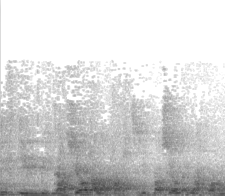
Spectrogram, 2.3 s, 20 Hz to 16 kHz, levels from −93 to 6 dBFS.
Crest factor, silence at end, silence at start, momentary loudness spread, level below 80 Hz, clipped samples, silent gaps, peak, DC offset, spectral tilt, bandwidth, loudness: 18 dB; 0 s; 0 s; 7 LU; -58 dBFS; under 0.1%; none; -8 dBFS; under 0.1%; -7 dB/octave; 11 kHz; -25 LUFS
